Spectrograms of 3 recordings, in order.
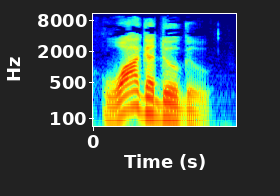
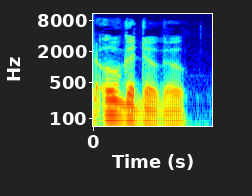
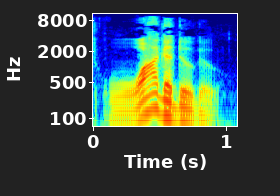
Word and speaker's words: Ouagadougou: While we're on the subject of me mispronouncing stuff, Ouagadougou, not Ouagadougou. 500,000 listeners told me last week after the broadcast, Ouagadougou.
